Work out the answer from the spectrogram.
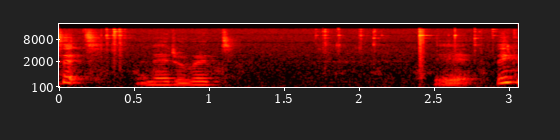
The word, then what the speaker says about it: Edelrid: i've got a hold of one of these idle red that's how you pronounce it an edelrid yeah i think it's from there it's the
